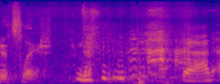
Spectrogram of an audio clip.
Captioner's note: laughs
